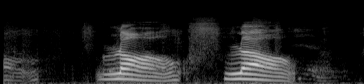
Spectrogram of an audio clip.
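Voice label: "low", spoken word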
